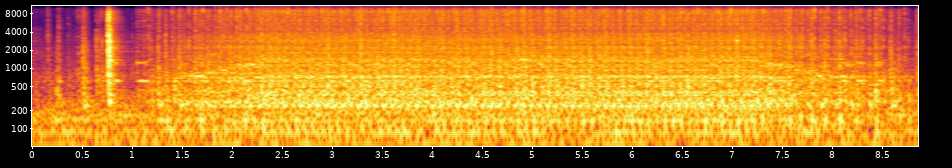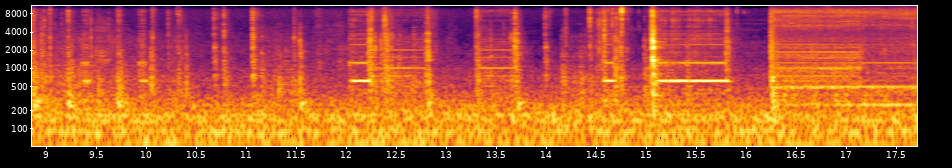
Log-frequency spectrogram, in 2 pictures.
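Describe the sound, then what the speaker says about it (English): A sewing machine stitches steadily for the first eight seconds with a continuous mechanical hum, then quiets into softer intermittent clicks and short tones. "I'm just going to go ahead and start stitching"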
